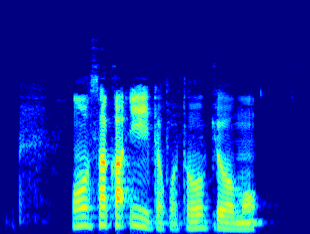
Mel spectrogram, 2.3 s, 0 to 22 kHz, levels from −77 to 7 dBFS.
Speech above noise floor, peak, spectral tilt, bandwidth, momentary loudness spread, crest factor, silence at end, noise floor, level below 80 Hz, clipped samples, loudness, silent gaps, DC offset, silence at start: 29 dB; -4 dBFS; -5.5 dB/octave; 11.5 kHz; 12 LU; 22 dB; 0.35 s; -53 dBFS; -62 dBFS; under 0.1%; -24 LUFS; none; under 0.1%; 0.55 s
